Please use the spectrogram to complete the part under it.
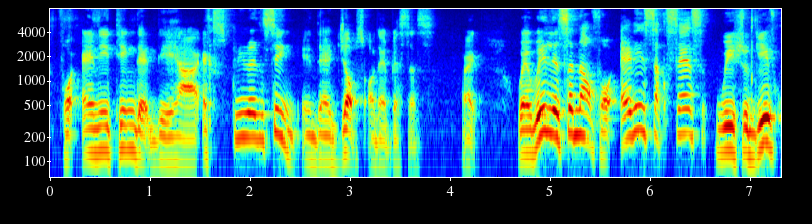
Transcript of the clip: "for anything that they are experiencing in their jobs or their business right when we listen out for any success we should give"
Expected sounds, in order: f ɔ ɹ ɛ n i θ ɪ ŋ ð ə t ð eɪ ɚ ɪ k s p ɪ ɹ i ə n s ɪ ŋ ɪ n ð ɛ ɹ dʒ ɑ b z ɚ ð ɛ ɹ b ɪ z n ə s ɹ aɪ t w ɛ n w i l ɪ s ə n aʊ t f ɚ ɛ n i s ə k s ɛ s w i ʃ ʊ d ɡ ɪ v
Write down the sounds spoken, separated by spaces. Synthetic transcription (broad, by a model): f ɔ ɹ ɛ n i t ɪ ŋ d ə t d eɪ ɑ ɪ k s p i ɹ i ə n s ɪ ŋ ɪ n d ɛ dʒ ɑ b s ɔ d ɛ b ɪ s n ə s ɹ aɪ t w ɛ n w i l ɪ s ə n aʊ t f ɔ ɛ n i s ə k s ɛ s w i ʃ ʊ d ɡ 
